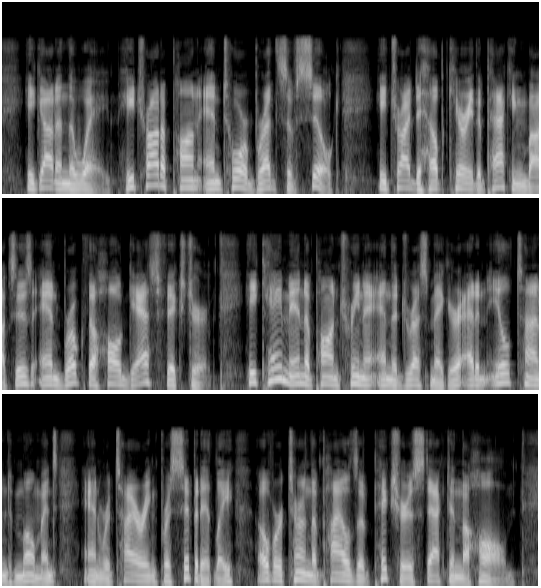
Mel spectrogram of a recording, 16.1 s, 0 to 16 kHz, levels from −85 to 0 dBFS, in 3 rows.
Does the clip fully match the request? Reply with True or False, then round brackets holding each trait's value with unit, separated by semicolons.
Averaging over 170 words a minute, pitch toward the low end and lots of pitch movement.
True (195 wpm; 120 Hz; 5.7 semitones)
